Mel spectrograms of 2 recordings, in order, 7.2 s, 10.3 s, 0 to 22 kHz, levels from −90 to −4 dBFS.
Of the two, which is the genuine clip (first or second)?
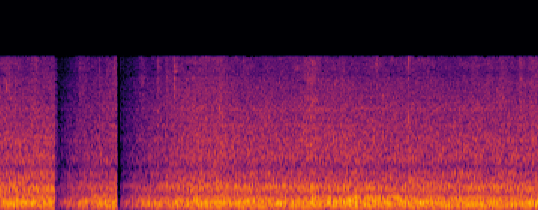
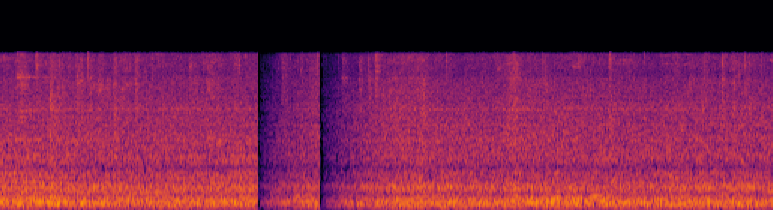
second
